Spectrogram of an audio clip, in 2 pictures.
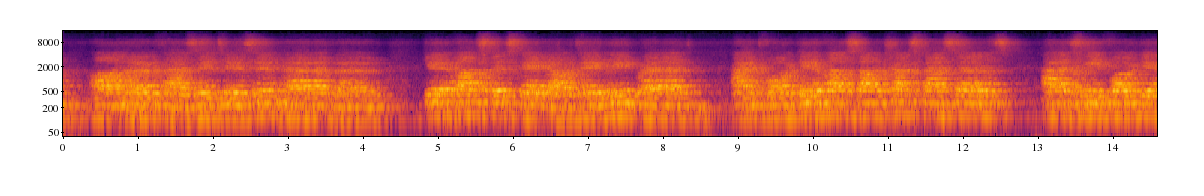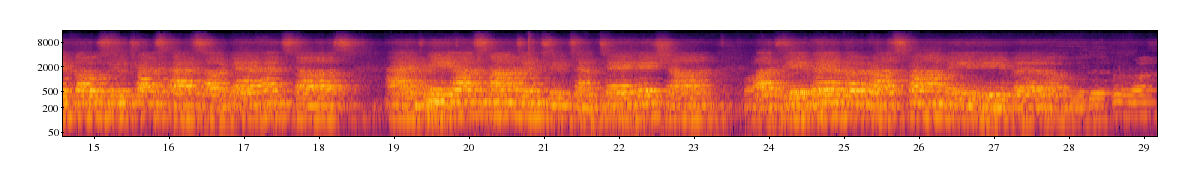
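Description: Church choir singing a sacred song in phrases of four to five seconds, with short breaks between them.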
